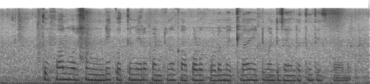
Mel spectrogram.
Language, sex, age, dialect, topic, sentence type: Telugu, female, 25-30, Telangana, agriculture, question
